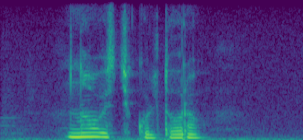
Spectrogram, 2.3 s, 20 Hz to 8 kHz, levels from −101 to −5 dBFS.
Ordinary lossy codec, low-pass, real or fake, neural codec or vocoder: none; none; real; none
